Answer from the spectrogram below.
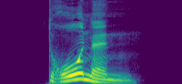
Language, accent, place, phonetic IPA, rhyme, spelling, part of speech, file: German, Germany, Berlin, [ˈdʁoːnən], -oːnən, Drohnen, noun, De-Drohnen.ogg
- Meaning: plural of Drohne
